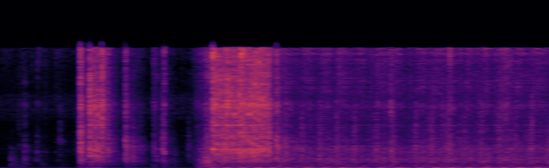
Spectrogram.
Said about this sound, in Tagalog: so ngayon start na natin yung motor natin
